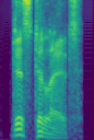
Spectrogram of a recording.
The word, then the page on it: distillate: British English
